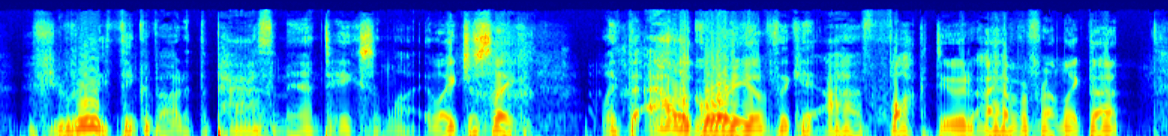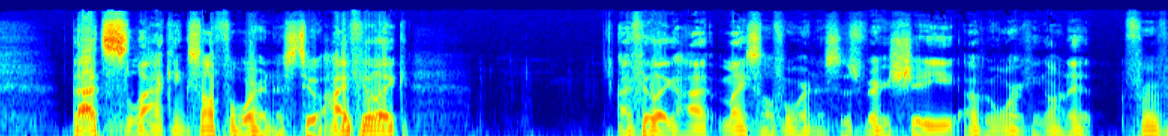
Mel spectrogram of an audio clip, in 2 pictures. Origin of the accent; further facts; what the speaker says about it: New York City, New York, United States; I grew up in Queens, literally the most diverse city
